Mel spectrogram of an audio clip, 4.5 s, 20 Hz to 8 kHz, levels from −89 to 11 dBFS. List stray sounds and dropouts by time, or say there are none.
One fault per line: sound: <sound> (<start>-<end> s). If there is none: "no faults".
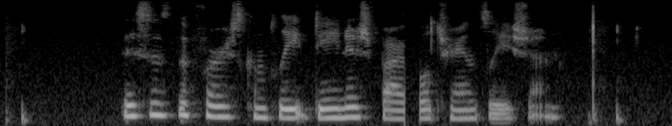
sound: dropout (2.7-2.8 s)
